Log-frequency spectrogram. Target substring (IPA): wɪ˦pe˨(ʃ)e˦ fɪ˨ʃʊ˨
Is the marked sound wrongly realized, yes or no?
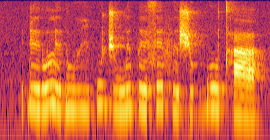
yes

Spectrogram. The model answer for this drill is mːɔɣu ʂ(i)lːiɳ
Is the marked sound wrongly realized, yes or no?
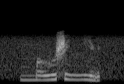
no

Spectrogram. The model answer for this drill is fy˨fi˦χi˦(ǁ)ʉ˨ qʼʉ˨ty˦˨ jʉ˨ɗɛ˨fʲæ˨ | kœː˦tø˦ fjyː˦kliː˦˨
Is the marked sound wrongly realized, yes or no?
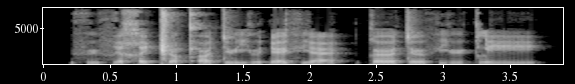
no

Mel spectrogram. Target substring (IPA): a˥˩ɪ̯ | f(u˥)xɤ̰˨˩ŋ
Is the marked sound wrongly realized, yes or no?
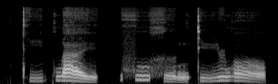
no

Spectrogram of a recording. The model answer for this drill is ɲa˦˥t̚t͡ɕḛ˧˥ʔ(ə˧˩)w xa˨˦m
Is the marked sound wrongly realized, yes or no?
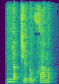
no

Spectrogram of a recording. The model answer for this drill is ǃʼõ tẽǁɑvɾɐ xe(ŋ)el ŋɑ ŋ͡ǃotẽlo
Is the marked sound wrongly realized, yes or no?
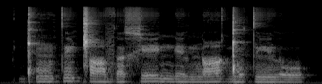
no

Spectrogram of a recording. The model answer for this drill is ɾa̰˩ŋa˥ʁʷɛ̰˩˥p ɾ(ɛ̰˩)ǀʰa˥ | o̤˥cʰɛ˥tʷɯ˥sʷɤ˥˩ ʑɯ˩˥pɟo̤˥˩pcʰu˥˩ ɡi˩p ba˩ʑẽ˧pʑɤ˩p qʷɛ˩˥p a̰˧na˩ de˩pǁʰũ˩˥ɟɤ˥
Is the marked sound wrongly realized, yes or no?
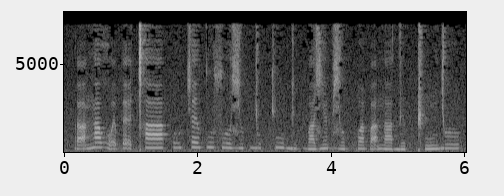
yes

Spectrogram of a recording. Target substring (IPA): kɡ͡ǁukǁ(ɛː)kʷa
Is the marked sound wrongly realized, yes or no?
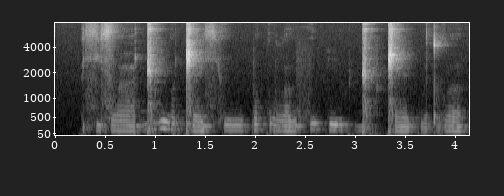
no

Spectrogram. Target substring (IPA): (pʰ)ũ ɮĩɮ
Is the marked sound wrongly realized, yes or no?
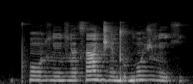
no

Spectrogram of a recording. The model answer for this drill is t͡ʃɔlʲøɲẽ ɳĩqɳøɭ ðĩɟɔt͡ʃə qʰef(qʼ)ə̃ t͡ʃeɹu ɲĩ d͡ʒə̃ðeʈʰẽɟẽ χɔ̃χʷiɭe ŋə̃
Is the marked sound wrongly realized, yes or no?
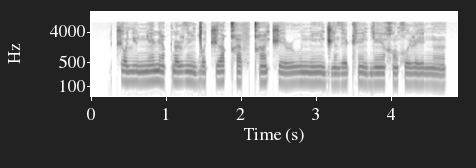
yes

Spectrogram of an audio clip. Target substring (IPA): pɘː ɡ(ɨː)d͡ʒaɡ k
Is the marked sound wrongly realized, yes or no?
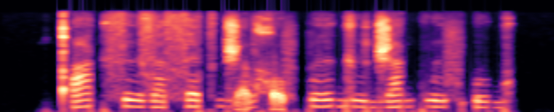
no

